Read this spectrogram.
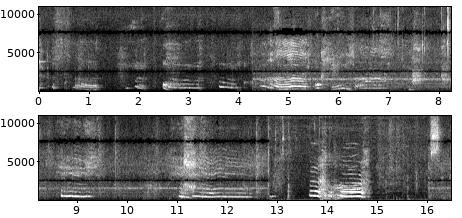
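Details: A year-old male Border Collie named Solo greets a weekly visitor he once lived with. Bursts of high, bending whimpers and yelps come between stretches of a woman's excited talking. A louder rustling section falls near the end.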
